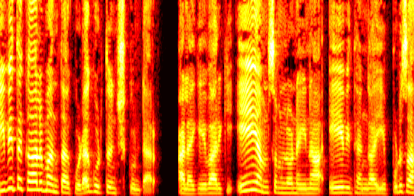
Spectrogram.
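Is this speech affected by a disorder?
No.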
